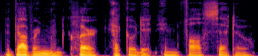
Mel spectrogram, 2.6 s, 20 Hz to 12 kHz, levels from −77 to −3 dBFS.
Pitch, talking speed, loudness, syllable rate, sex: 90 Hz, 160 wpm, -20 LUFS, 4.8 syllables/s, male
